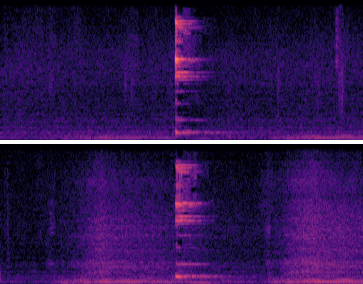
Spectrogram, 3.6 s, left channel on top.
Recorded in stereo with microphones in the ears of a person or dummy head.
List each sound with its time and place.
1.8 s a cowbell: 75° left (ahead or behind), 1.8 m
